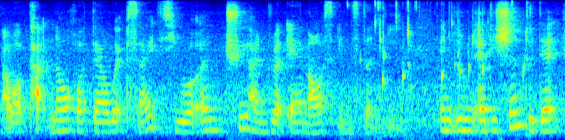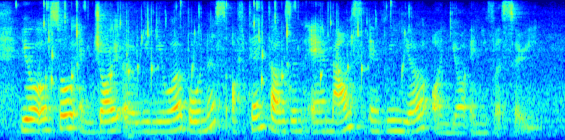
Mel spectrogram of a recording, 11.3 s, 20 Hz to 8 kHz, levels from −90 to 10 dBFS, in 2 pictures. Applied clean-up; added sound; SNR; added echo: none; Drip; 10 dB; none.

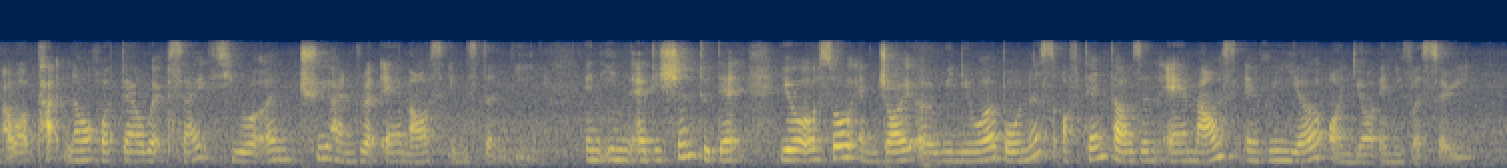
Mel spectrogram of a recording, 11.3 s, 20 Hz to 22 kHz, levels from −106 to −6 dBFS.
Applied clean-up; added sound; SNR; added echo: none; none; none; none.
